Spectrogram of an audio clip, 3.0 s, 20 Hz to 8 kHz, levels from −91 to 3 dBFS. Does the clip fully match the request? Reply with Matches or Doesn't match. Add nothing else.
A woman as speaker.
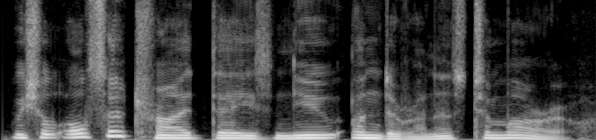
Doesn't match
